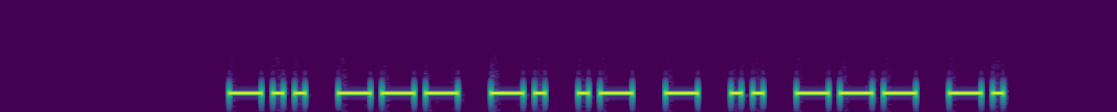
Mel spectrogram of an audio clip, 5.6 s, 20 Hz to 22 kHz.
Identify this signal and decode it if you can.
Morse code, heard as a keyed tone, about 22 wpm, 700 Hz. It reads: DONATION
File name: practice / 22wpm / Eight Letter Words - 22wpm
